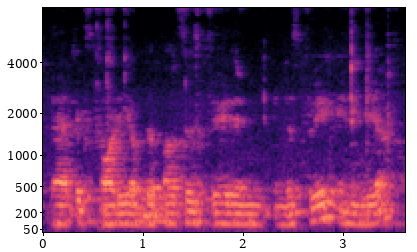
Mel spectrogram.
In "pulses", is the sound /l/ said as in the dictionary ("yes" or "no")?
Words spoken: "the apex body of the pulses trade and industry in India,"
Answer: no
